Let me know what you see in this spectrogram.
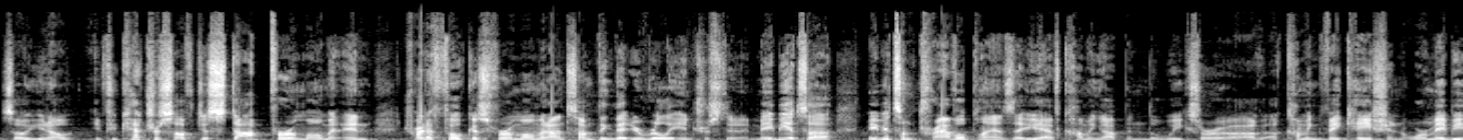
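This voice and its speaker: Speaking very fast with lively intonation, a man with an American accent and a fairly high pitch for a man is heard over noticeable background noise. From United States. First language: Polish. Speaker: online teacher. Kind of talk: webinar lecture. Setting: webinar. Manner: hesitant, many fillers and repetitions.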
